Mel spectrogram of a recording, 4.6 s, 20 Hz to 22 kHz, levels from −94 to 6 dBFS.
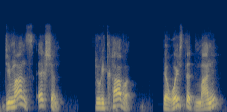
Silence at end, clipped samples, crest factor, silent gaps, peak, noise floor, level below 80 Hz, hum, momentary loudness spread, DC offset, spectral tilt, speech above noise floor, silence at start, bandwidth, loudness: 0.2 s; under 0.1%; 18 dB; none; -4 dBFS; -78 dBFS; -60 dBFS; none; 9 LU; under 0.1%; -6.5 dB/octave; 57 dB; 0.05 s; 7.8 kHz; -22 LUFS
